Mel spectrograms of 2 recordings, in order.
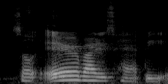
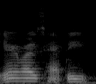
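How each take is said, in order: First: A touch brighter, everybody's happy said with a lift; upbeat recap line; cheerful announcement. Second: Said in the usual way. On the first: Shown as a demonstration. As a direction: announce the happy news gladly.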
